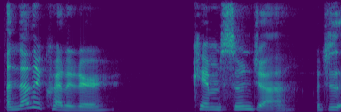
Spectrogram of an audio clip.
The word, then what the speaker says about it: Sun-ja: Our antagonist, our bad guy, is Kim Sunja. And this is Kim Sunja. – Kim Sunja and Kim Sunja. – Ours is spelled S-U-N. And this victim is S-O-O-N.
